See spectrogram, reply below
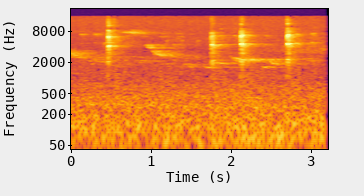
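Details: A great spotted woodpecker, one of a pair with young in a woodland tree, gives four sharp, high 'kik' alarm notes at uneven intervals over about three seconds while mobbing a pine marten nesting below; faint thin whistles and a low hum.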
